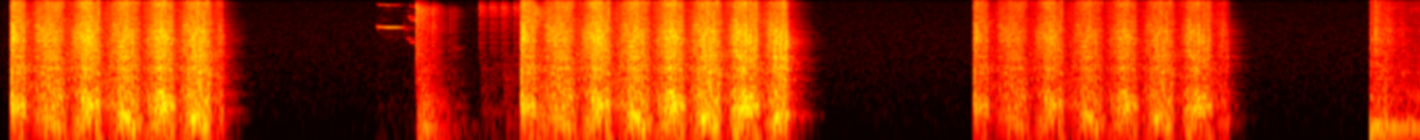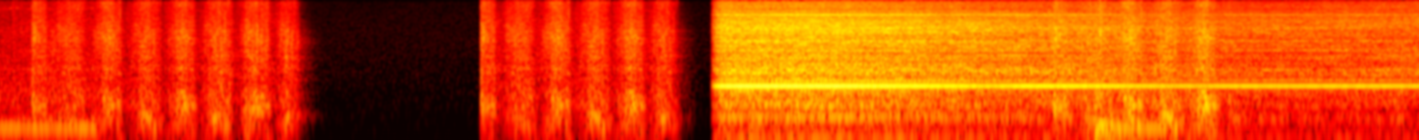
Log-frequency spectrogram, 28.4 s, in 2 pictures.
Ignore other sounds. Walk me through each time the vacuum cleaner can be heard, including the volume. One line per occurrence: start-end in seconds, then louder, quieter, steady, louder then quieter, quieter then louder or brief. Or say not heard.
21.3-28.3 quieter.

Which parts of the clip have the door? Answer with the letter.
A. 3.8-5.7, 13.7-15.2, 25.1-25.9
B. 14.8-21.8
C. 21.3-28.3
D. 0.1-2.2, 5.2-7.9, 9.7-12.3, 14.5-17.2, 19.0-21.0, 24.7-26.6
A.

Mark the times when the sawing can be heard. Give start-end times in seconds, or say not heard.
0.1-2.2, 5.2-7.9, 9.7-12.3, 14.5-17.2, 19.0-21.0, 24.7-26.6.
